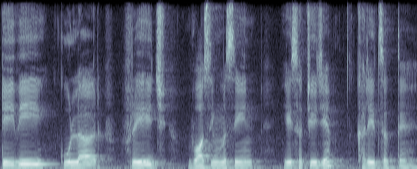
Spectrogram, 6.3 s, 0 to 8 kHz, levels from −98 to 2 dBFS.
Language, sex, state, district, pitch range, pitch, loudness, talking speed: Hindi, male, Haryana, Jhajjar, 115-130 Hz, 125 Hz, -18 LUFS, 105 wpm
